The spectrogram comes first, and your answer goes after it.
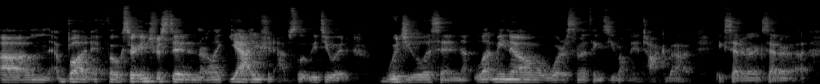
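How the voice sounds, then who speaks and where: The speaker goes at a very fast pace in a monotone, flat intonation with big swings in loudness, audible room echo, and noticeable background noise. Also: man, medium pitch for a man. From California. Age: 20s. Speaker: vlogger. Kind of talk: casual vlog update. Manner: hesitant, many fillers.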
